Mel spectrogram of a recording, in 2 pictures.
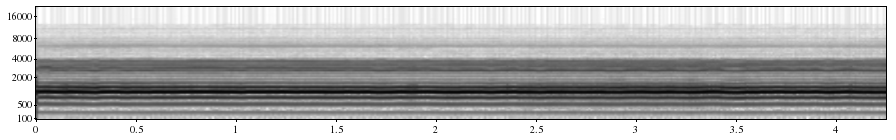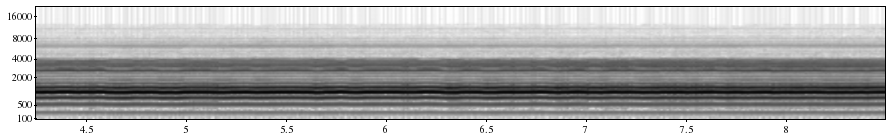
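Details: Woman, 59, 2.5 years after Parkinson's disease diagnosis and on Parkinson medication, sustains 'ah' for about 21 seconds after intensive LSVT LOUD voice treatment; the clip is marked as loud. Sustained vowel phonation after LSVT LOUD treatment in Parkinson's disease.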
